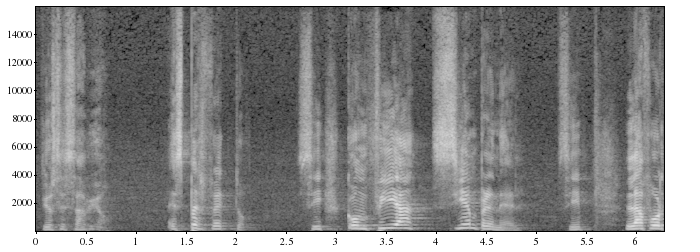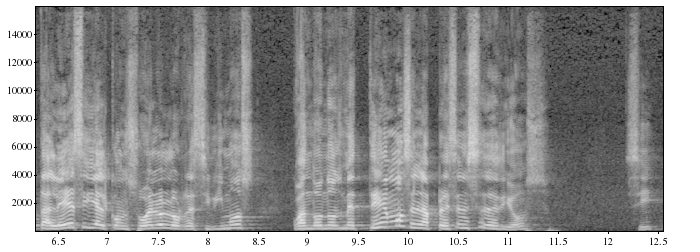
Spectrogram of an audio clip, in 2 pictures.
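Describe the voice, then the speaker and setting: A pastor with a Mexican Spanish accent preaches a sermon in church, often posing questions to the congregation and then answering them himself. His voice is high and expressive, and he speaks slowly.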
